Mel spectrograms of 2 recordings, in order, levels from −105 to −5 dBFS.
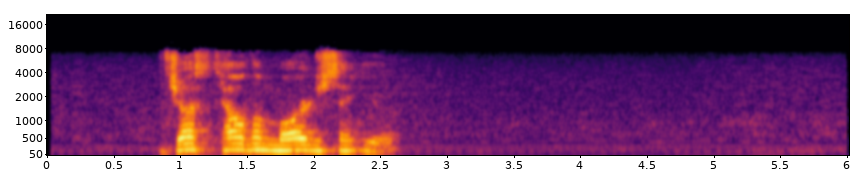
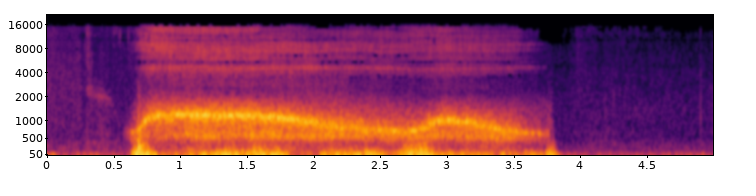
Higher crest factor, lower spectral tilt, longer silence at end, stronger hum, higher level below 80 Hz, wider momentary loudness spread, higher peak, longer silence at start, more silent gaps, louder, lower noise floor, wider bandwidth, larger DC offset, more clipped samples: about the same, 18 dB vs 16 dB; about the same, -5.5 dB/octave vs -6 dB/octave; first, 3.45 s vs 1.15 s; neither; second, -56 dBFS vs -28 dBFS; first, 17 LU vs 11 LU; first, -2 dBFS vs -8 dBFS; first, 0.85 s vs 0 s; neither; first, -16 LUFS vs -22 LUFS; first, -64 dBFS vs -57 dBFS; second, 7.8 kHz vs 15.5 kHz; neither; neither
